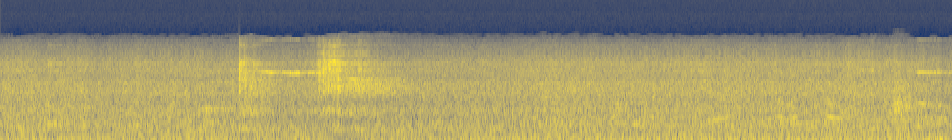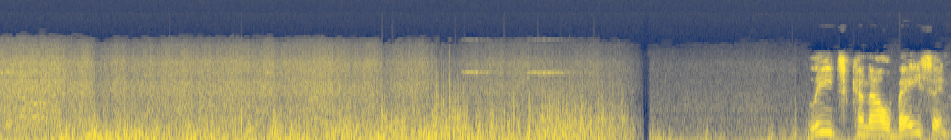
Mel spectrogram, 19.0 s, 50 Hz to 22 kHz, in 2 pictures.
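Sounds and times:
construction machinery running: 0.0 - 15.2
short high beeps: 2.6 - 3.3, 9.2 - 9.8, 14.1 - 15.3.

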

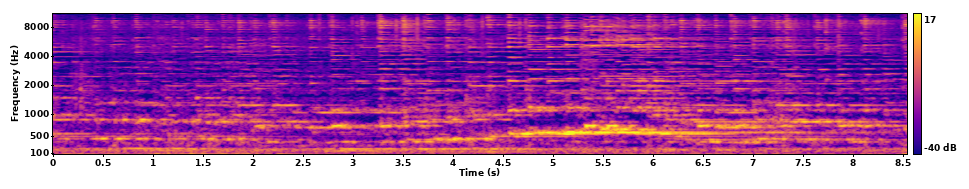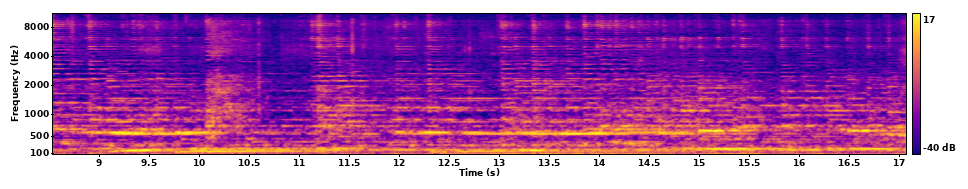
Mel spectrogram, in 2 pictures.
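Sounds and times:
plucked zither and oud playing: 0.0 - 17.0.

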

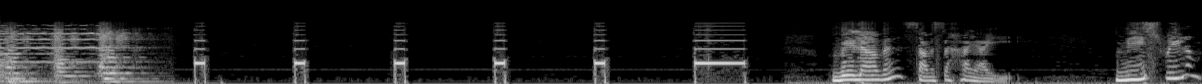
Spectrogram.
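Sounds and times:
music: 0.0 - 1.8
time signal pips: 1.8 - 2.3, 2.9 - 3.2, 3.9 - 4.2, 4.9 - 5.1, 6.0 - 6.2, 6.9 - 7.6.

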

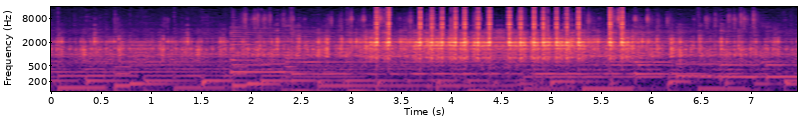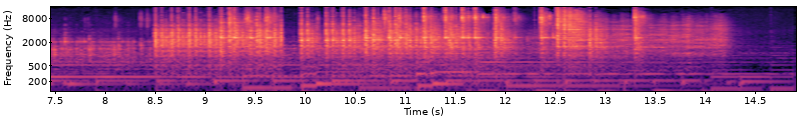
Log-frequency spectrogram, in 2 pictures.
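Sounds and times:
marbles clacking on wooden slope: 0.0 - 14.4
marbles rattling down wooden ramp: 0.0 - 14.4.

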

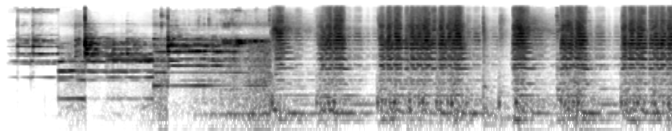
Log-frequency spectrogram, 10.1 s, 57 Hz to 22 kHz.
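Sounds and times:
bells ringing: 0.1 - 4.8.

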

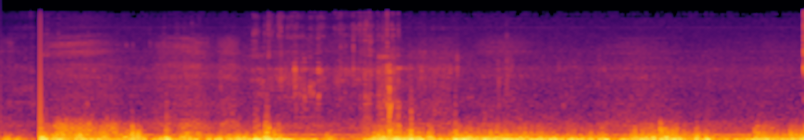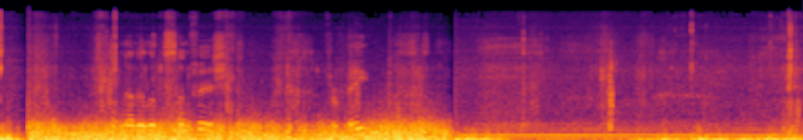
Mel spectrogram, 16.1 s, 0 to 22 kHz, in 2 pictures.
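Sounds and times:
wind buffeting microphone: 0.0 - 16.0.

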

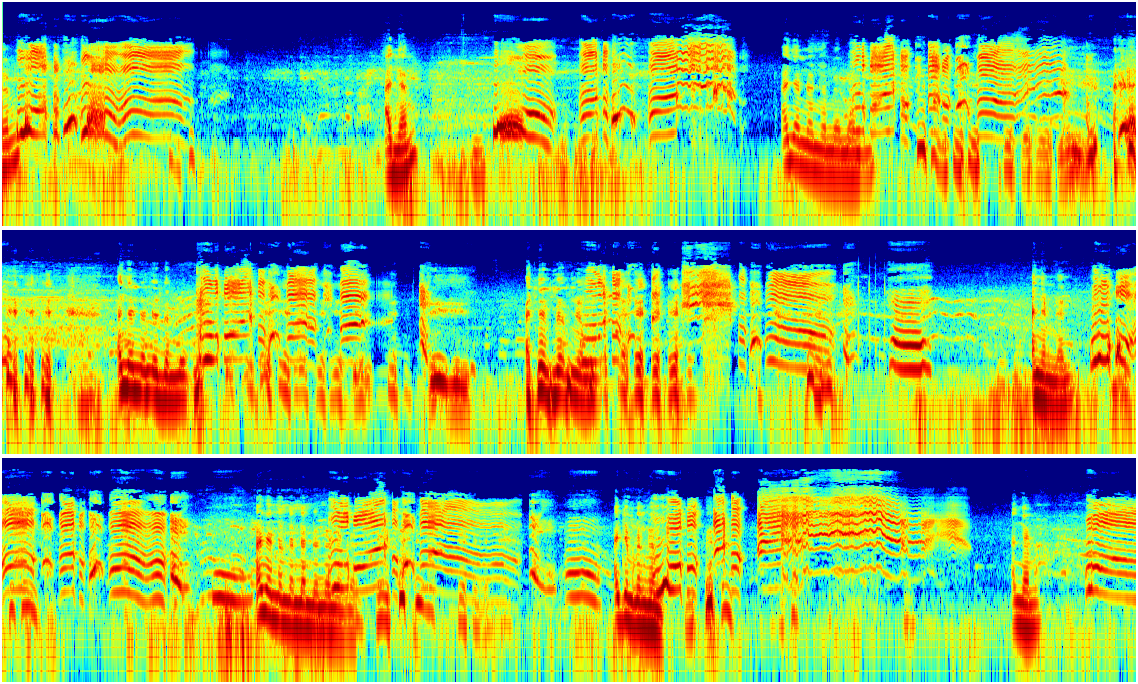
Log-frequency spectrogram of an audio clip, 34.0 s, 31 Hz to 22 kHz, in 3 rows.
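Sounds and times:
baby laughing: 0.0 - 2.3, 4.9 - 7.4, 8.4 - 11.8, 12.9 - 15.7, 16.6 - 20.7, 22.2 - 25.0, 25.8 - 32.4, 33.5 - 34.0.

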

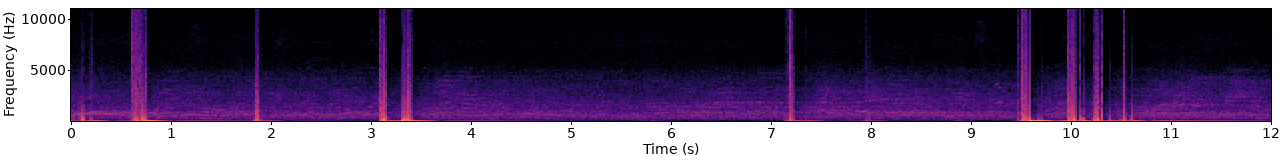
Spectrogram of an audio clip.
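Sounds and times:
crowd murmuring in echoing room: 0.0 - 12.0.

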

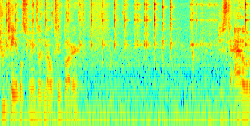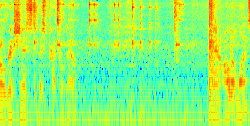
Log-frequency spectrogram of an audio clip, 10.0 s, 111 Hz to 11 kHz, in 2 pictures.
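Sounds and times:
clinks against metal bowl: 0.0 - 8.8
steady low hum: 0.0 - 10.0.

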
